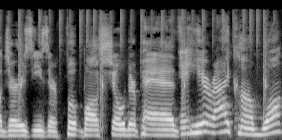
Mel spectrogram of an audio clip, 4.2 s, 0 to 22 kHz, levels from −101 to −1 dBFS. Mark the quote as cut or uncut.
cut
